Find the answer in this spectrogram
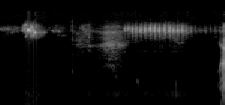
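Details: A House Sparrow in town in central Texas gives its fussy scold call: a high chirp, then a fast, dry, buzzy rattle of about a dozen notes. A faint low hum and a closing thump are also heard.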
